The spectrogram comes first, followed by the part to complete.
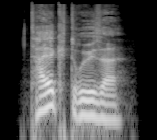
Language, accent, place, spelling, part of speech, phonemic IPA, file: German, Germany, Berlin, Talgdrüse, noun, /ˈtalkˌdʁyːzə/, De-Talgdrüse.ogg
- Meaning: sebaceous gland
